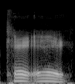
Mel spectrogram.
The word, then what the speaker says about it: Ka: It's spelled K-A, Ka. Like Ka, you know? – I don't really care.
